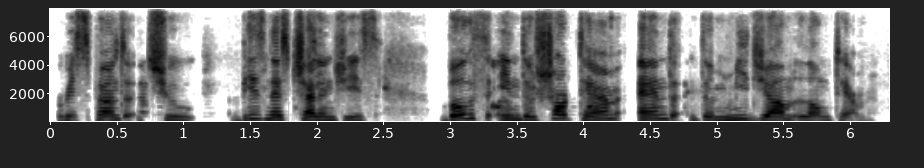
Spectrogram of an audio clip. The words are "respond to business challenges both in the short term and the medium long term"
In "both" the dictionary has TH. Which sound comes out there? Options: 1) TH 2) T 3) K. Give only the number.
1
